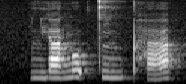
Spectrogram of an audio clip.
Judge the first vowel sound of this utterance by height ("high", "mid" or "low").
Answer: low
